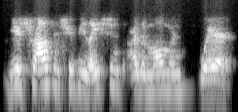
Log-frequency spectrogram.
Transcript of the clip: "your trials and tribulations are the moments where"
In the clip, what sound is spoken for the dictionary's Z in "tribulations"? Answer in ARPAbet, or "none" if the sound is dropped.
Z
